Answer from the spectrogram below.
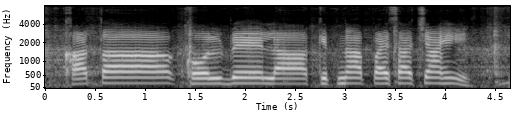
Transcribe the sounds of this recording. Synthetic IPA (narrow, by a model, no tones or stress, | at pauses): kʰaːt̪akʰoːlbelaːkɪt̪napɛːsat͡ʃaːɦĩ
